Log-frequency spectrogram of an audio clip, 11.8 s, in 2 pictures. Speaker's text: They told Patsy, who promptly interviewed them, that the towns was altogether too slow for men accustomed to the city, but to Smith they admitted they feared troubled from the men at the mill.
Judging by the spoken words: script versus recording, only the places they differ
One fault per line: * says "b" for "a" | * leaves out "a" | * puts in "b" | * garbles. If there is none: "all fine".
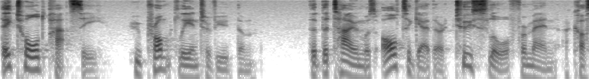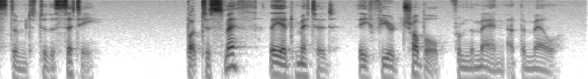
* says "town" for "towns"
* says "trouble" for "troubled"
